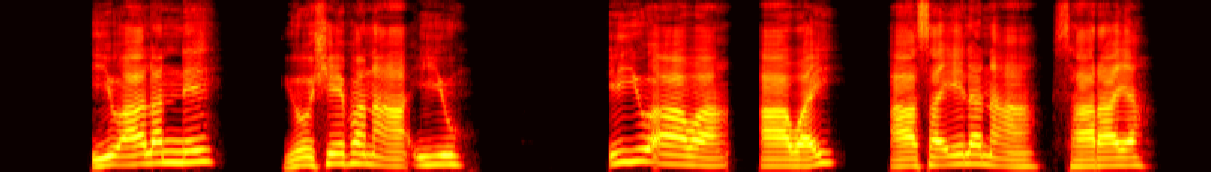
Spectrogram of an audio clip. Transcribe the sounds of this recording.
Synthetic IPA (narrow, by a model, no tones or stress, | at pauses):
ʔɪjʊaːlɐnːɛ | jo̞ːʃe̞ːfɐnɐʔaːʔɪjʊ | ʔɪjːʊaːwaː | aːwɐj | aːsaːeːlɐnɐʔaːsaːɾaːjɐ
